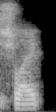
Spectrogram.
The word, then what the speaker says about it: Schleip: Now other names come in, like Robert Schleip or Schleip. I can never pronounce the doctor's name. It is Schleip.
